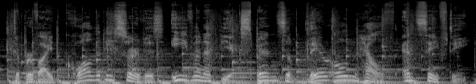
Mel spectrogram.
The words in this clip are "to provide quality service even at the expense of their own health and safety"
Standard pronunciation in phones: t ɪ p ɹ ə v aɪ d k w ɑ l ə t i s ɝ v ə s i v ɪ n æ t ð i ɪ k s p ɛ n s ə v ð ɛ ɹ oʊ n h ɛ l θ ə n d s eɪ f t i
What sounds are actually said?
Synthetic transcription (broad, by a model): t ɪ p ɹ ə v aɪ d k w ɑ l ə t i s ɝ v ə s i v ɪ n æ t ð i ɪ k s p ɛ n s ə v ð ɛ ɹ oʊ n h ɛ l θ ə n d s eɪ f t i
